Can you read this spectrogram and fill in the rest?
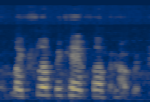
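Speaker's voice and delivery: ordinary talk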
